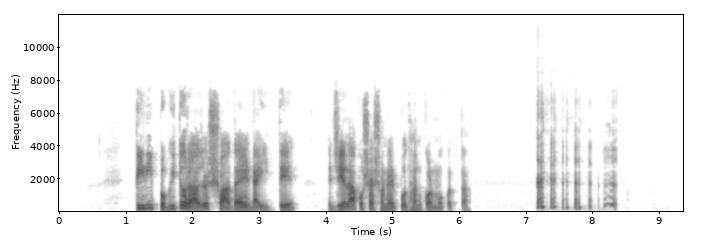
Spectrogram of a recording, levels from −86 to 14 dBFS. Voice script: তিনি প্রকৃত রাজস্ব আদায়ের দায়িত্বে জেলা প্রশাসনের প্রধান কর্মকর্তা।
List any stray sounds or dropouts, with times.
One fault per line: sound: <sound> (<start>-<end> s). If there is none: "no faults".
sound: laugh (7.1-8.4 s)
